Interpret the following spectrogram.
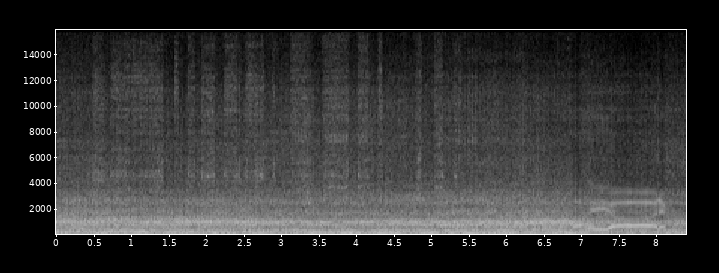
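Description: Hitachi EX15-1 mini excavator's diesel engine running steadily under load, with a steady high whine, as the boom pushes down and lifts the machine's tracks off the ground.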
